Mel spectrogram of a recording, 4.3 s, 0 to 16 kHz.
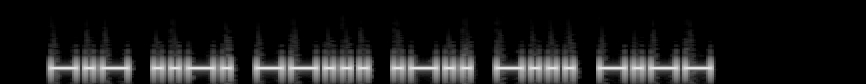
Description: Morse code, heard as a keyed tone, about 27 wpm, 700 Hz. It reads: KF7LBY
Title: USA Call Signs - 6 Characters - 3x Character Spacing - 28wpm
